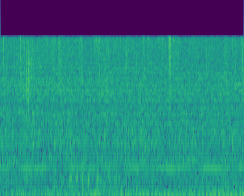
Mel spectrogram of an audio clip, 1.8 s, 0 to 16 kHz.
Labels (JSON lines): {"label": "anthrophony, boat engine", "recorder": "SoundTrap 500"}
{"label": "biophony", "recorder": "SoundTrap 500"}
